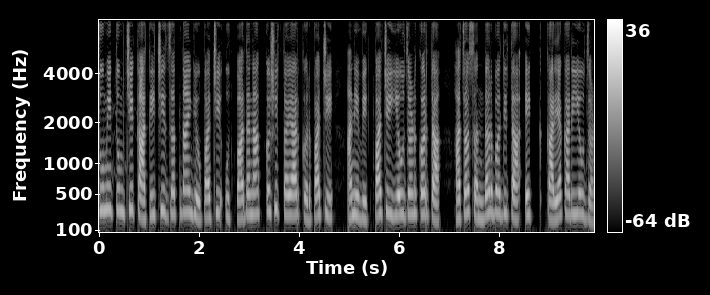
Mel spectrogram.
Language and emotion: Goan Konkani, neutral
